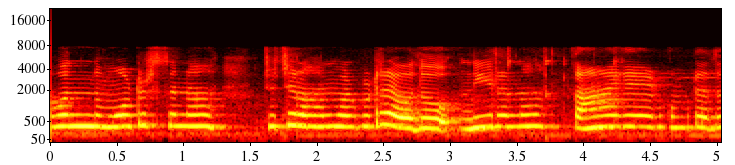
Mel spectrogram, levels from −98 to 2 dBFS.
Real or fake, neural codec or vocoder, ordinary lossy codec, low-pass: real; none; none; none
